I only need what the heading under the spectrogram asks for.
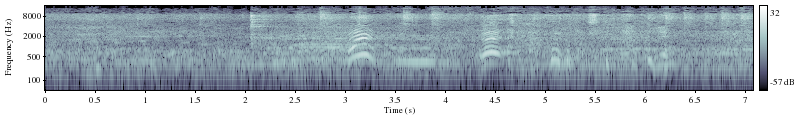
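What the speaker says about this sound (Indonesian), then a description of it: "Ini tadi lagi lihat sapi ngamuk tuh," An agitated, rampaging cow moos repeatedly in short, rising bellows at moderate distance, over a busy background with faint clinking and murmuring voices.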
